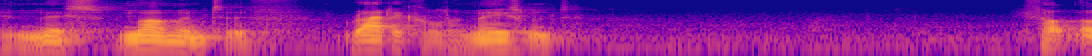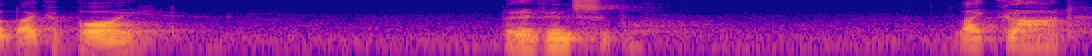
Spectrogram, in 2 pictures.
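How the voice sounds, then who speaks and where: A man acting a dramatic monologue as an earnest, wistful storyteller recounting an old legend, with intense pauses and swells. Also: fairly low pitch, fairly even intonation, gravelly, full character voice. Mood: grave, sorrowful. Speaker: amateur actor performing a film monologue.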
